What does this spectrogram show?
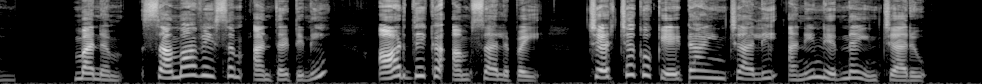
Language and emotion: Telugu, neutral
